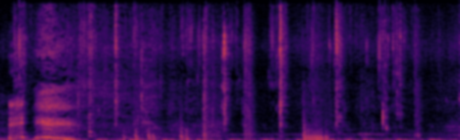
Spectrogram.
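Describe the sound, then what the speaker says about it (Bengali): Oil-fried pitha rice cakes being eaten up close, with soft rhythmic chewing and occasional bites repeating steadily throughout, a brief voice sounding early on. "আমরা খেতে থাকি"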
